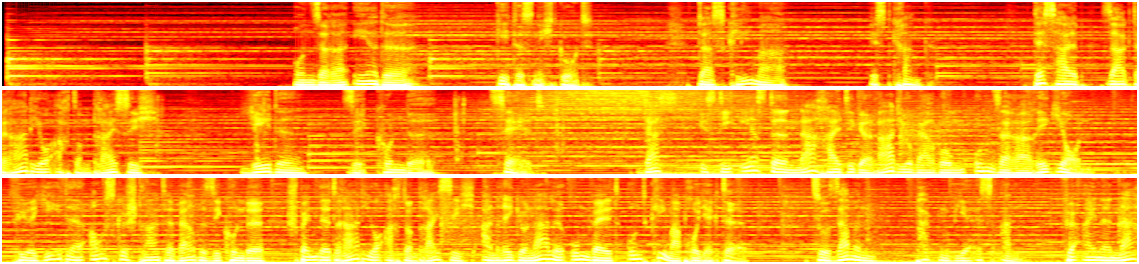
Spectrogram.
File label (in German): Trailer; Jede Sekunde zählt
